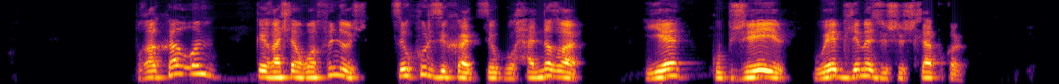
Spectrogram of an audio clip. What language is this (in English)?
Kabardian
